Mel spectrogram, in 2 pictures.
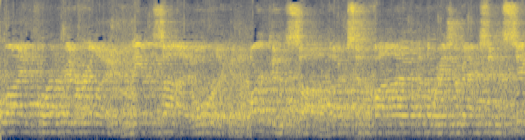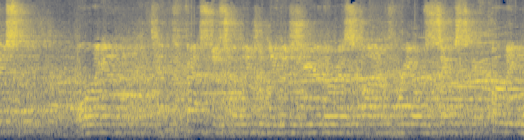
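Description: A man's voice talking continuously, calling the race.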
